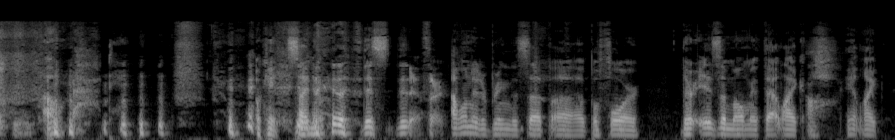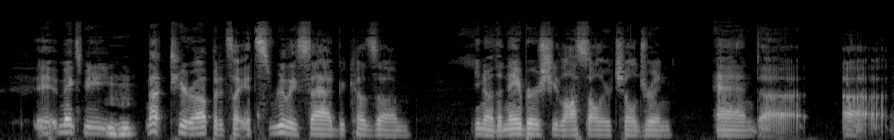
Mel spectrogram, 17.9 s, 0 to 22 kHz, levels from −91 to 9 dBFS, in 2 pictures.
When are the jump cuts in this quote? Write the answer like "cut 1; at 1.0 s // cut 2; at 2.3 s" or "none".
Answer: none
